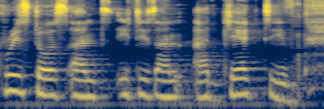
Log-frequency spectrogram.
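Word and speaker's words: Χριστός: The word Christ comes from a Greek word pronounced Christos, and it is an adjective.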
